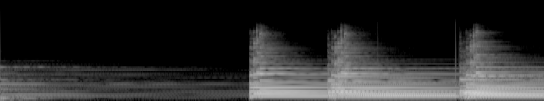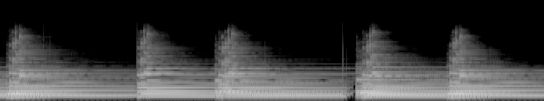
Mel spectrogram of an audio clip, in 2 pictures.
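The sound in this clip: Chords of a pop song ring out on a single instrument: a faint fading tone, then eight sustained chords struck in pairs, each decaying before the next, played alone.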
